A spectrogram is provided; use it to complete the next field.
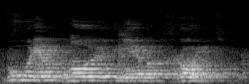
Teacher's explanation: На хореи мы ждали ударения каждый первый слог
